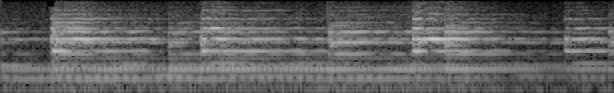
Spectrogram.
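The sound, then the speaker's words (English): Church bells peal loudly and continuously, their strikes overlapping in a steady, ringing rhythm with sustained metallic tones hanging between each new clang. “trying to make himself understood over the peeding of the bells.”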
